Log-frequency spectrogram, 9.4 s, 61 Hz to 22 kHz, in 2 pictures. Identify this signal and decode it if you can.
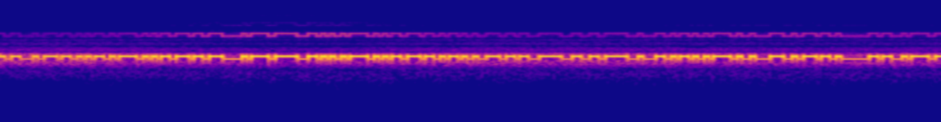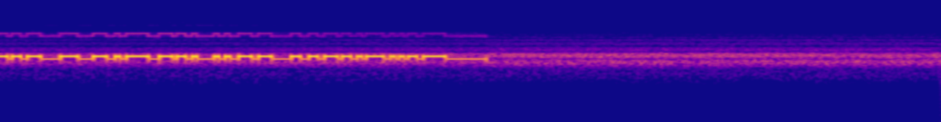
RTTY (45.45 baud, 170 Hz shift), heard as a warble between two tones, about 1360 Hz centre, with radio static, fading and a narrow filter. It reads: … SES METRES DALTITUDE, LE MONT KAMI EST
